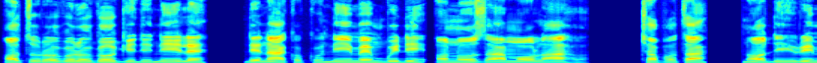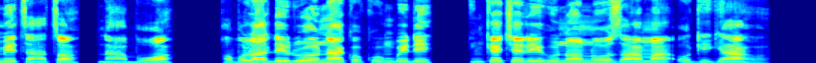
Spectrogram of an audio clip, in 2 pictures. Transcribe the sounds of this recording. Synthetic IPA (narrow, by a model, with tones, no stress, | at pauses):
ɔ˦tʊ˨ɾo˦ɡo˦ɾo˦ɡo˦ɡi˨dɪ˨niː˦le˦ | dɪ˨na˦kʊ˨kʊ˨ni˦me˦ŋ͡m̩˦ɡ͡bi˦di˦ɔ˦nʊ˦ʊ˦za˨a˦m˦ʊ˦la˨a˦ɦʊ̰˨ | t͡ʃɔ˦p̬ʊ˨ta˦ | nɔ˦dɪ˨i˨ɾi˦mi˦ta˨a˨tɔ˦na˨a˨bʊ˨ɔ˦ | ɔ˨bʊ˦la˨dɪ˦ɾu˦o˦na˦kʊ˨kʊ˨ŋ͡m̩˦ɡ͡bi˦di˦ | ŋ̩˨ke˦t͡ʃe˨ɾi˦ɦu˦nɔ˦nʊ˦ʊ˦za˨a˦ma˦ʔo˨ɡi˨ɡa˦a˦ɦʊ̰˨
